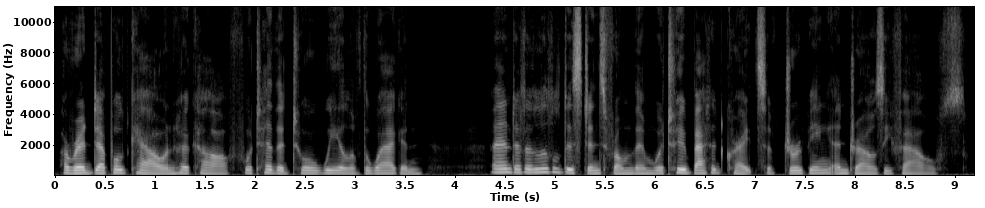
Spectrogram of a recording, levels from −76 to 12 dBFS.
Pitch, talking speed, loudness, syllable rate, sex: 180 Hz, 200 wpm, -20 LUFS, 5.4 syllables/s, female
